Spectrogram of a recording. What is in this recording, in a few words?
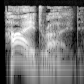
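"hydride", British English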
